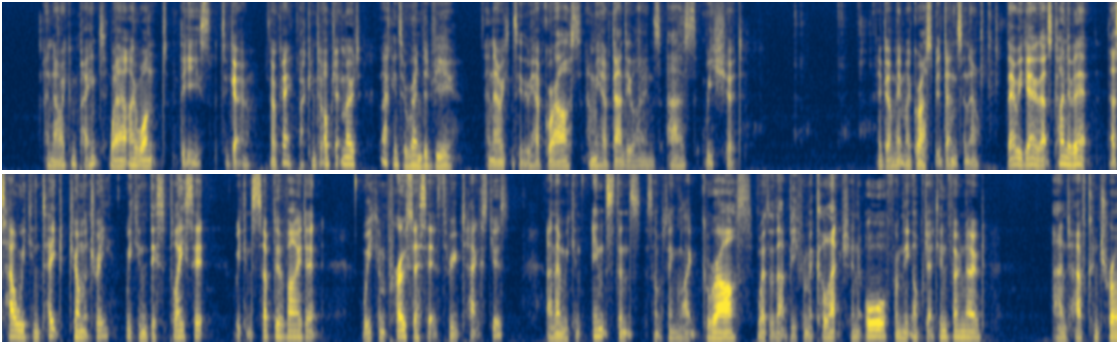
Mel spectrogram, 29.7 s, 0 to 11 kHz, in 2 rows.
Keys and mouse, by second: 0.7 middle click, 1.9-3.5 middle drag, 3.5 ctrl+Tab, 4.2 shift+middle click, 5.3 click, 6.3-7.0 drag, 8.2 ctrl+space, 9.3 click, 10.5 click, 11.6 middle click, 13.3-13.7 middle drag, 14.1 middle click, 21.2-21.7 middle drag.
